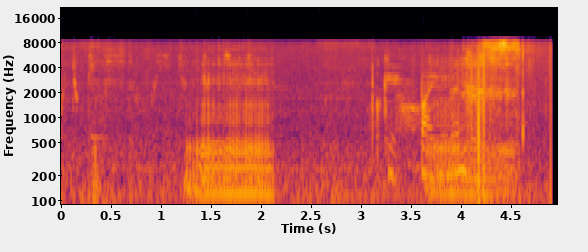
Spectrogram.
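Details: Loud snoring from a sleeping puppy: two rumbling low breaths about two seconds apart, with a brief human voice and small handling noises between them.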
